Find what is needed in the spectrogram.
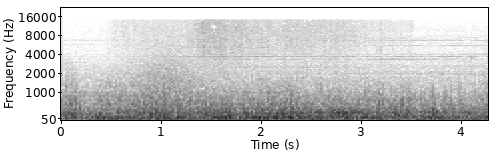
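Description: A loud, steady low rumble of wind-like noise from a film soundtrack, with no clear beat or melody.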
